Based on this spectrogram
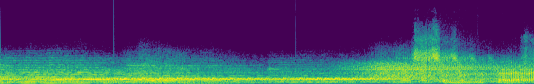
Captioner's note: magnetic humming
